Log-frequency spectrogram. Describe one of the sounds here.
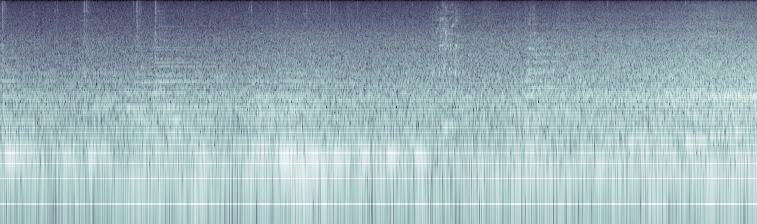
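An acoustic guitar is played with plucked notes, close by.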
